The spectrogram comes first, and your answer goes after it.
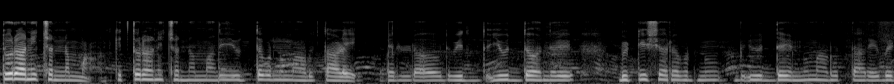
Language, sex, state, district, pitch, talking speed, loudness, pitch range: Kannada, female, Karnataka, Belgaum, 200 Hz, 115 wpm, -27 LUFS, 195-210 Hz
